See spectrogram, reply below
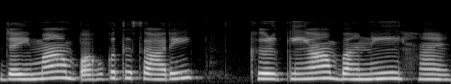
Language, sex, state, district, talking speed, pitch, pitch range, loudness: Hindi, female, Uttar Pradesh, Lucknow, 80 wpm, 255 Hz, 240-285 Hz, -15 LUFS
